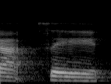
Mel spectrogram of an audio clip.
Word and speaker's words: เกษตร: สมัคร อ่าน ว่า สมัคร เกษตร อ่าน ว่า กเษตร บุตร อ่าน ว่า บุตร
